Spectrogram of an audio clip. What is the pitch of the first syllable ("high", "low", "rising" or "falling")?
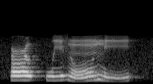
falling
